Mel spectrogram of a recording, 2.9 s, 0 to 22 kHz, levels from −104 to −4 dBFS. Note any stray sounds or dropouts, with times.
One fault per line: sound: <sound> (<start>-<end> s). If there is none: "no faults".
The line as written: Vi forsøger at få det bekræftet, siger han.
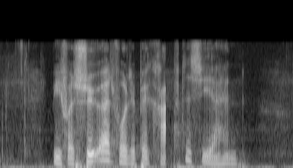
sound: dropout (1.7-1.7 s)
